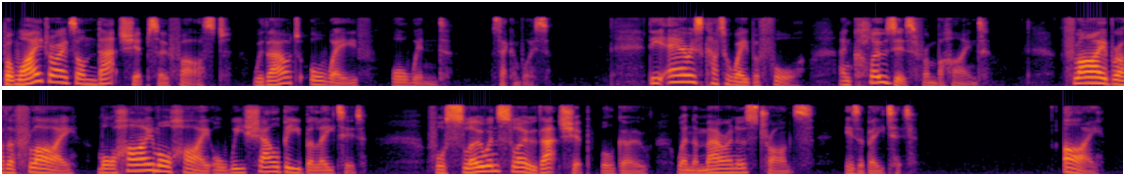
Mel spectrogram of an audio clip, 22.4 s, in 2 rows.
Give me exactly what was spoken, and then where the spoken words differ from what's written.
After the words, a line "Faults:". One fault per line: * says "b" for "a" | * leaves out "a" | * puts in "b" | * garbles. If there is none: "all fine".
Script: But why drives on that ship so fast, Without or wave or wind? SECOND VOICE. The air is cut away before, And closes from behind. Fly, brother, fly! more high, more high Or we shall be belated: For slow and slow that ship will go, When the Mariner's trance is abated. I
But why drives on that ship so fast, Without or wave or wind? SECOND VOICE. The air is cut away before, And closes from behind. Fly, brother, fly! more high, more high Or we shall be belated: For slow and slow that ship will go, When the Mariner's trance is abated. I
Faults:
all fine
